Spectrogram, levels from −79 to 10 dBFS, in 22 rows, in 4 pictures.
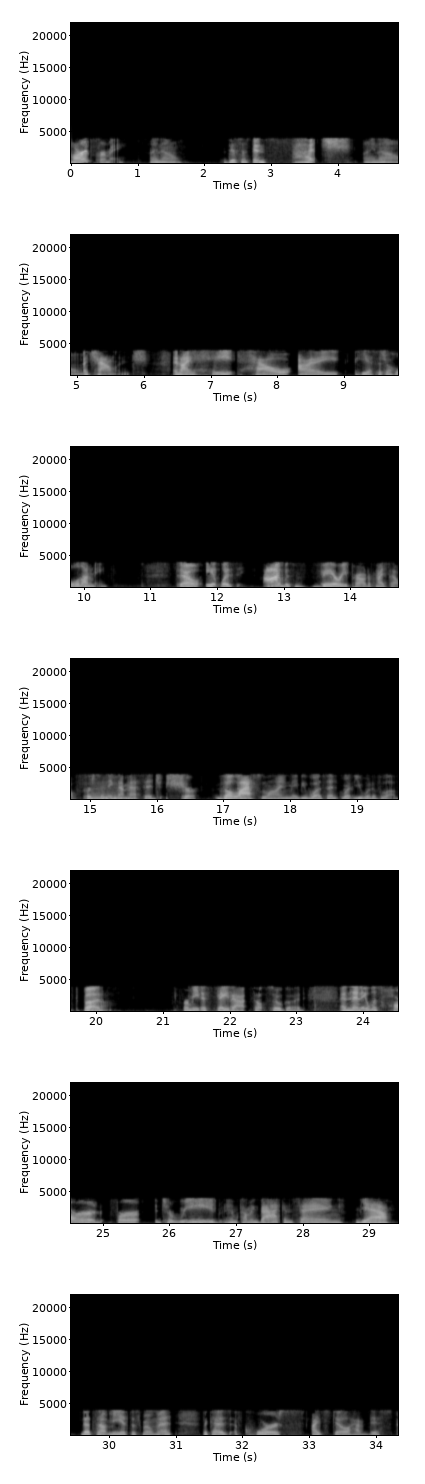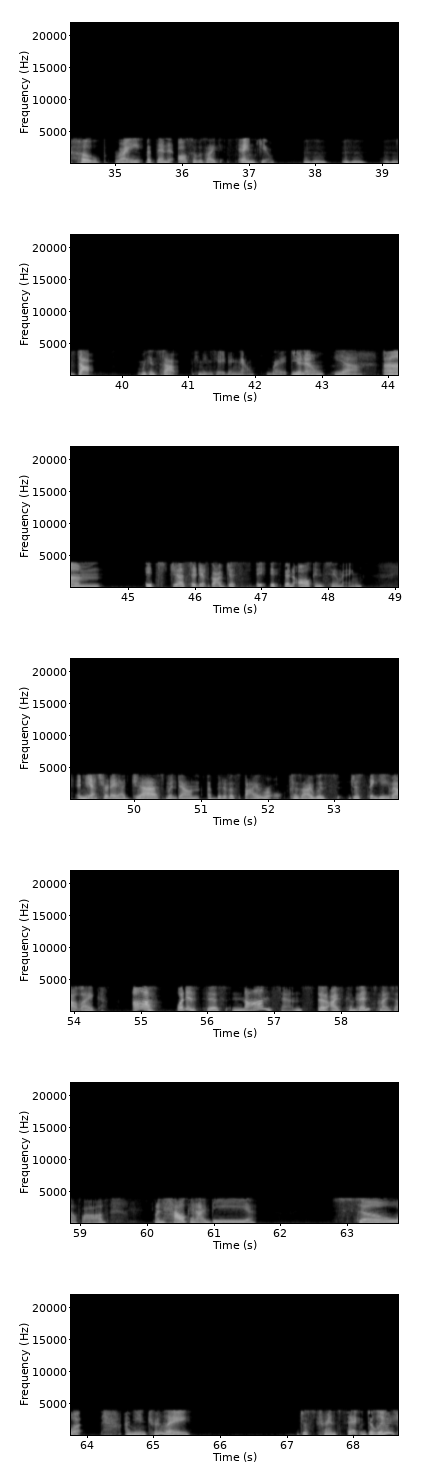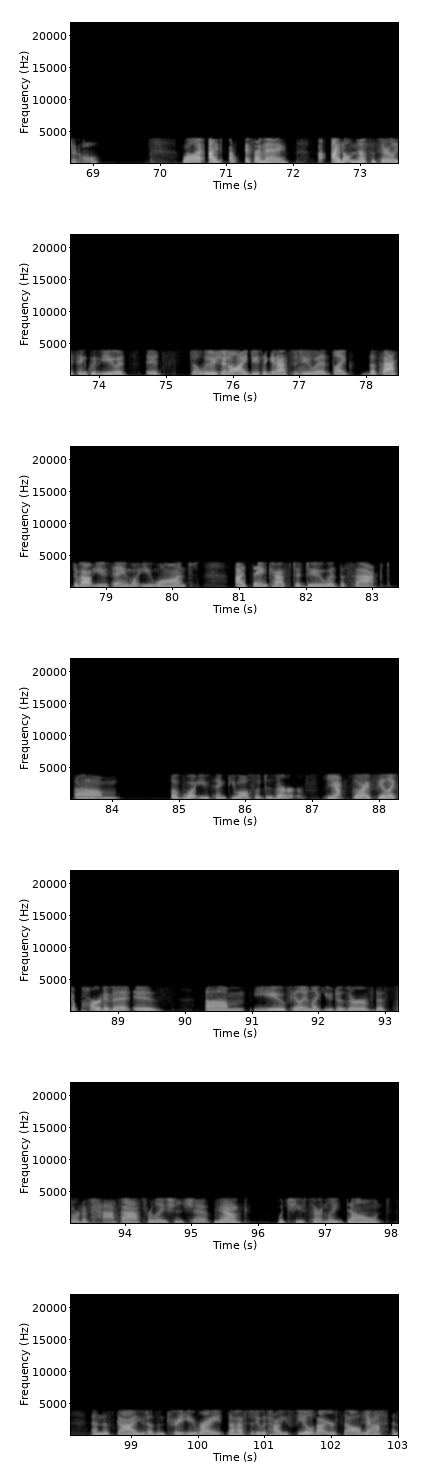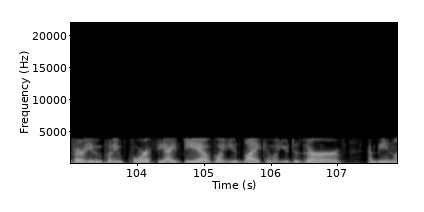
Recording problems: garbled, watery; badly; nothing above 4 kHz
abrupt cut into speech; at the start and the end

